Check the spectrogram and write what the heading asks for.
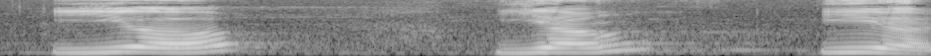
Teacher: Here, active articulator is front of the tongue and the passive articulator is hard palate. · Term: palatal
